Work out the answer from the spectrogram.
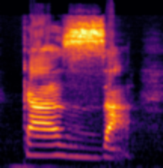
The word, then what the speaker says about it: casa: in Portuguese and also if you have find the letter s between two vowels in Portuguese use this it's also the z sound like the word Casa if you say casa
